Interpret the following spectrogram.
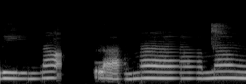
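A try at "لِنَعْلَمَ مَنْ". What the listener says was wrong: Nanya pendek nak.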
